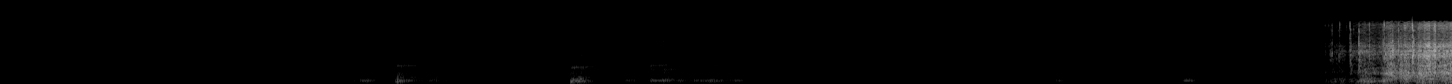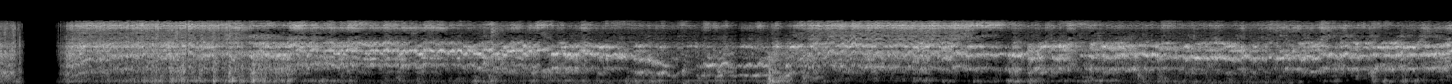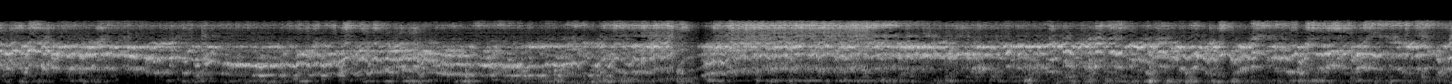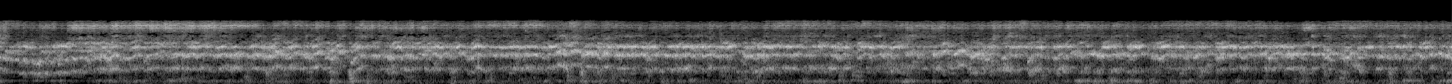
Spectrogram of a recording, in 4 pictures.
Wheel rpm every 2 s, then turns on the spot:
0, 0, 0, 0, 0, 0, 0, 90, 200, 190, 140, 160, 190, 180, 190, 150, 130, 120, 180, 180, 190, 180, 190, 190, 200, 200, 190, 190, 190.
none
